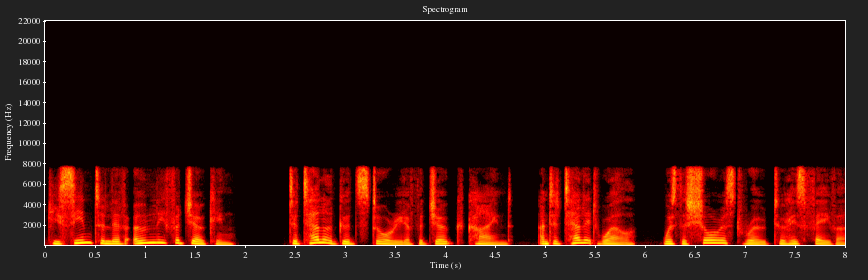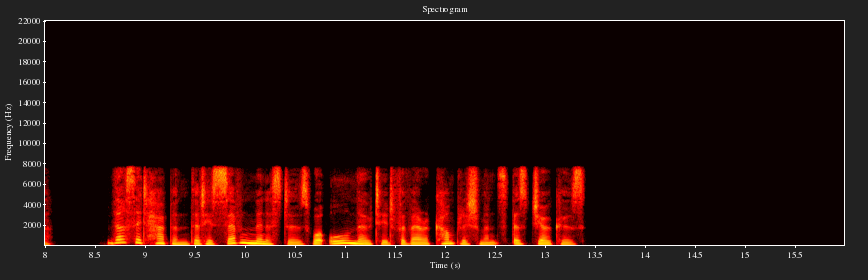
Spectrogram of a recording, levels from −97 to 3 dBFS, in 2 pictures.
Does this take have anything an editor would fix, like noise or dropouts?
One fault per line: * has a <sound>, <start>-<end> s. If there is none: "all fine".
all fine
